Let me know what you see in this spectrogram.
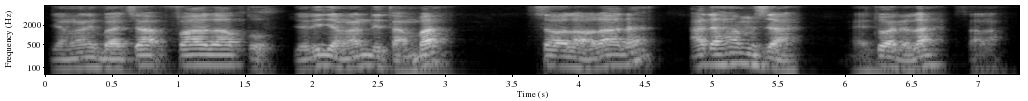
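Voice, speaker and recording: A man with an Indonesian accent teaching Quran recitation rules. He explains slowly and haltingly with many fillers, and between explanations he chants verses in long, drawn-out phrases. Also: lowish voice, echoey room. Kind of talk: tajwid lesson with chanted recitation examples.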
